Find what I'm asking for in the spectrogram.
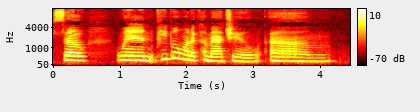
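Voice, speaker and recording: A woman with a New England accent, on a very clean recording with a silent background. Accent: New England accent, noticeable. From New Hampshire, US. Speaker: lifestyle YouTuber. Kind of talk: casual vlog monologue. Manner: conversational with many fillers.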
